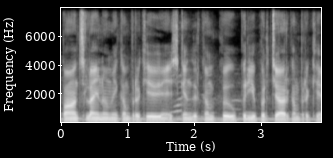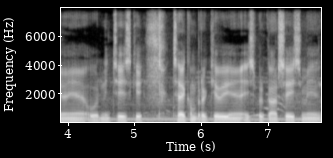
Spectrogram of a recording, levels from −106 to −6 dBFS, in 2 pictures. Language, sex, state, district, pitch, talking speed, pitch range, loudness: Hindi, male, Rajasthan, Bikaner, 105 Hz, 230 wpm, 100-110 Hz, -19 LUFS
